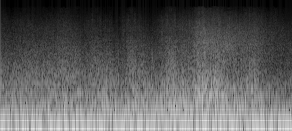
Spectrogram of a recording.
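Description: Produced intro sound effects: a loud, deep, rushing rumble with a whoosh that swells about three seconds in.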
